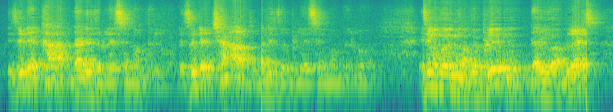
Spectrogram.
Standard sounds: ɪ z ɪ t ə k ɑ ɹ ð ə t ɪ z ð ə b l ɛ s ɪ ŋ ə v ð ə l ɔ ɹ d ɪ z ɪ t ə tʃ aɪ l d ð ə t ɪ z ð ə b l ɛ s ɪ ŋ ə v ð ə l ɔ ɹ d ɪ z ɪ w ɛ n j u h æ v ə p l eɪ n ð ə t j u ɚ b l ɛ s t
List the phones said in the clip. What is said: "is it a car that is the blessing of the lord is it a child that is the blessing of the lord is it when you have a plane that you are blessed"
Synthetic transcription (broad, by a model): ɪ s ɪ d ə k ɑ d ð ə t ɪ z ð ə b l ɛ s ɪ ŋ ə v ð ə l ɔ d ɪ s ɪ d ə tʃ aɪ l d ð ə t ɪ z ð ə b l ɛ s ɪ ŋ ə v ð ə l ɔ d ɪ s ɪ w ɛ n j u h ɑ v ə b l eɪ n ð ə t j u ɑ b l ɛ s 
